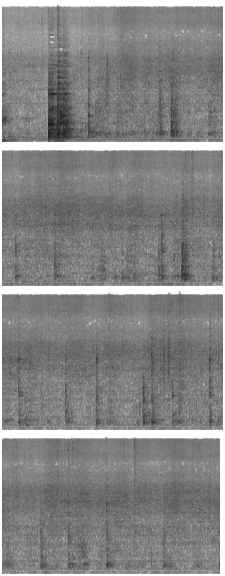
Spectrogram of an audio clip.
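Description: Jackfruit pieces frying in hot oil and spice paste, with a steady sizzle while a spatula stirs them, scraping and ticking against the pan over and over. A loud burst of noise comes about a second in.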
